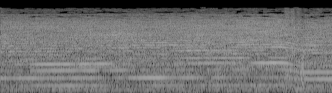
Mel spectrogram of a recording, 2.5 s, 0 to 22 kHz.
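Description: Naturally aspirated V8 engine of a Silhouette series race car in the RaceRoom racing game, droning steadily at sustained revs with a strong tonal engine whine, no talking over it.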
